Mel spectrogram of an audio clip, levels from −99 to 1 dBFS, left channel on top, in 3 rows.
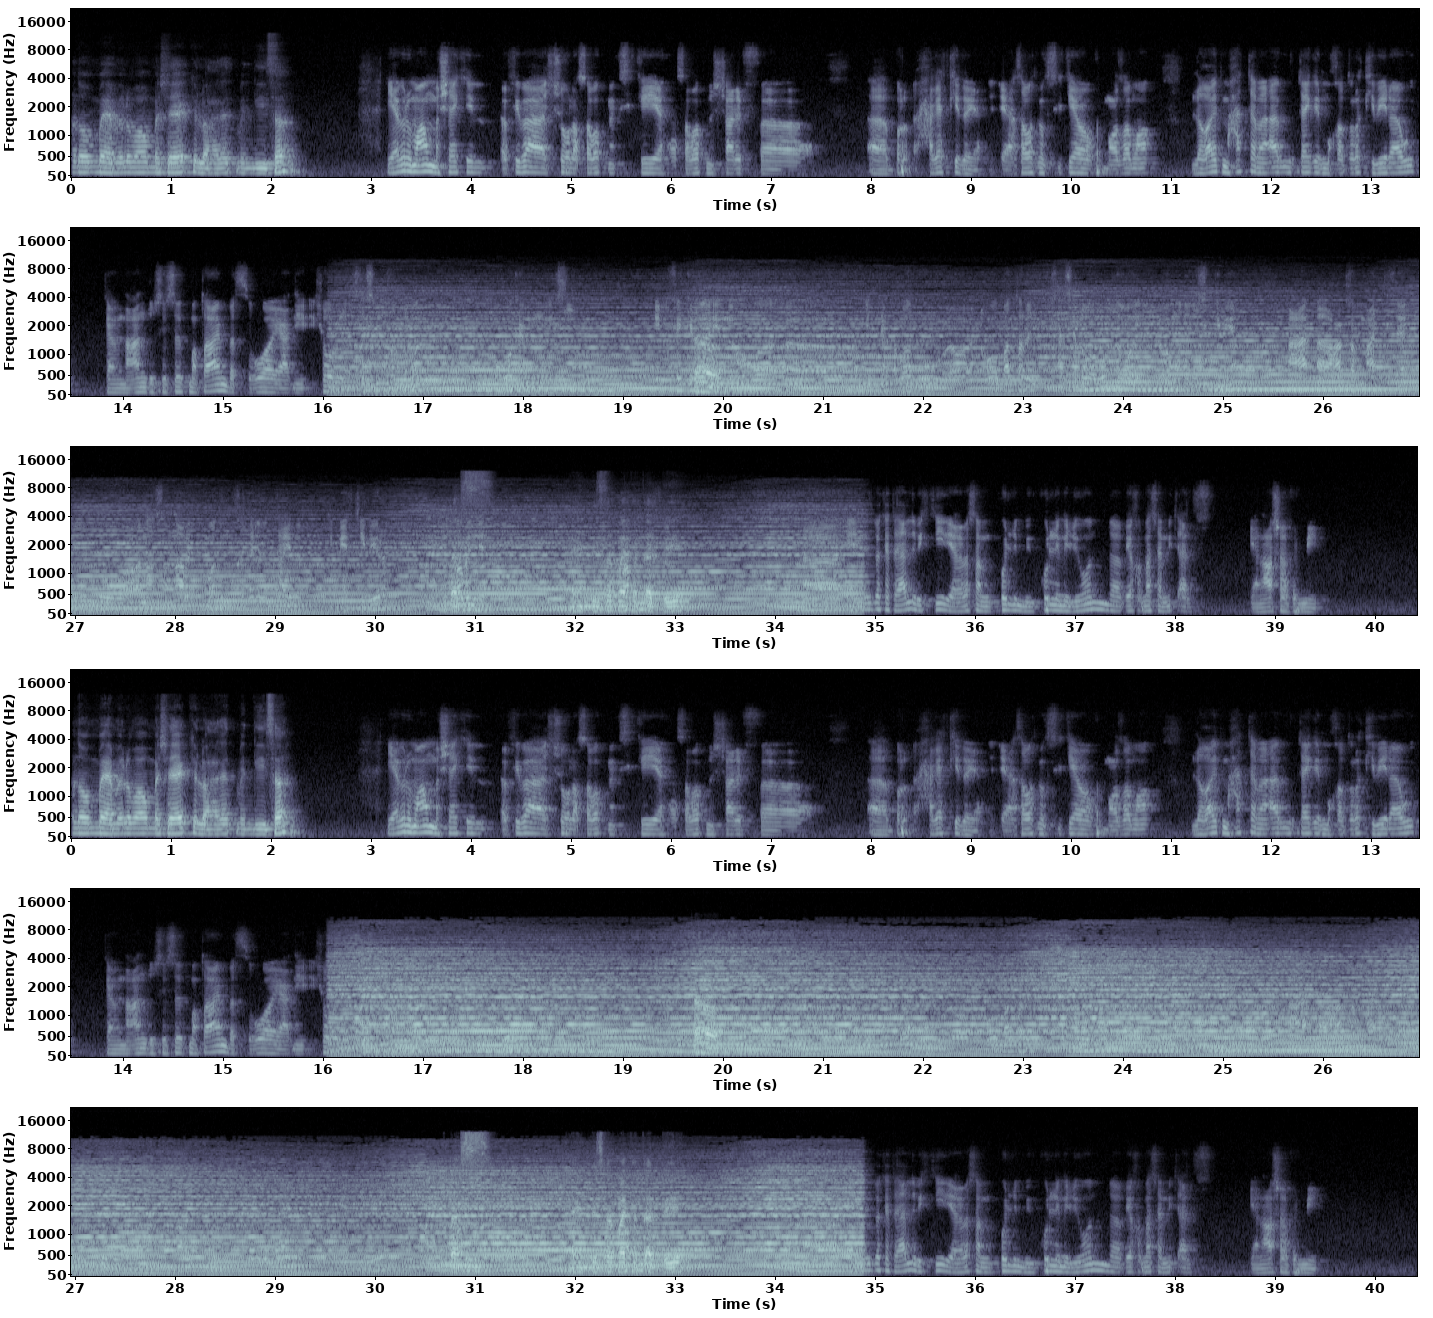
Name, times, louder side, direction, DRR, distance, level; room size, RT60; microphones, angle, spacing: voice 1, 0.0-2.2 19.7-20.0 30.7-30.8 31.8-33.1, right 2 dB, 50° right, 1.9 m, -27 dB
voice 2, 2.9-7.4 8.0-10.8 11.2-13.4 13.8-17.0 17.7-18.5 19.3-25.2 25.6-30.1 30.6-31.2 32.2-33.0 34.3-38.3 38.7-39.4, left 2 dB, 25° left, 1.2 m, -36 dB
sound 1, 16.0-34.9, right 4 dB, 80° right, 1.2 m, -26 dB
13.0 x 9.7 x 4.1 m
head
